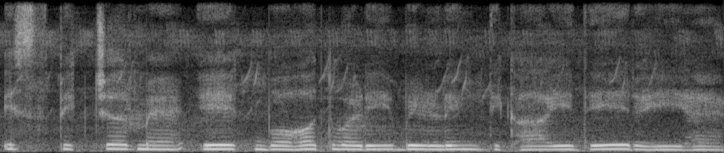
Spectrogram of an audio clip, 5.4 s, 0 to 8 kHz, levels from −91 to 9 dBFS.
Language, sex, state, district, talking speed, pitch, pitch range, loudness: Hindi, female, Himachal Pradesh, Shimla, 120 wpm, 200 Hz, 195-210 Hz, -14 LUFS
